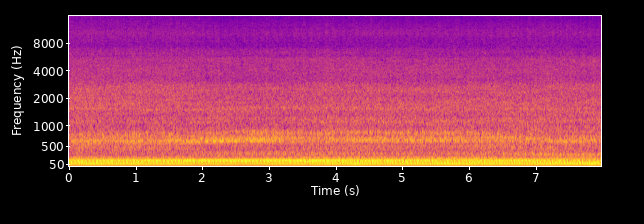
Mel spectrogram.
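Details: Ford XC GXL under restoration with a 351 V8, still warming up, with the choke later found too rich: a deep, steady V8 burble with even loping pulses and no knocks or misses. A normal idle.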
